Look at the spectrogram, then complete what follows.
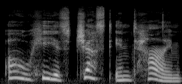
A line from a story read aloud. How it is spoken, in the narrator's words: cried Molly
